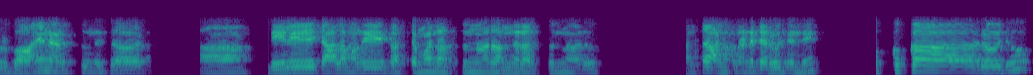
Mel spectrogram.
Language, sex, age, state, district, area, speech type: Telugu, male, 18-30, Telangana, Hanamkonda, urban, conversation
